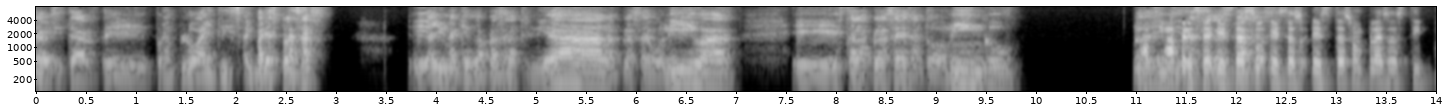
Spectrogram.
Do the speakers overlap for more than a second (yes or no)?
yes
